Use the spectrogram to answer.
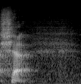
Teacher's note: la primera sibilante es la palatal, todavía, que se translitera con una S, con un acento grave, como antes la G con el acento grave. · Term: S palatal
